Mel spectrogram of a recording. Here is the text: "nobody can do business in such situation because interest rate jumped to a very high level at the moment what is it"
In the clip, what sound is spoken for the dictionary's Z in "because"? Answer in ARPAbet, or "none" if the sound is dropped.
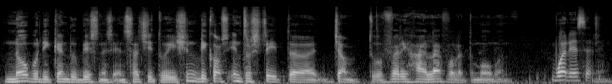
S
